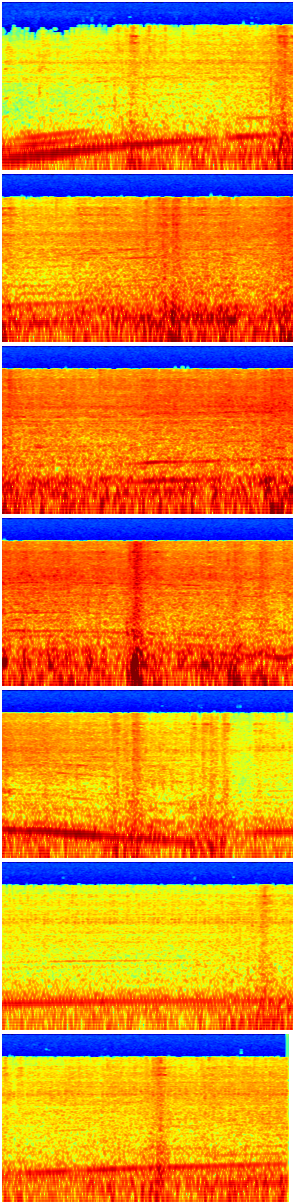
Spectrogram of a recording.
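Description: Car engine driven hard, its pitch climbing and dropping in steps as it shifts gears, with a sharp knock about halfway through. The engine note settles to a steadier level in the later part before climbing again near the end.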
